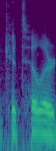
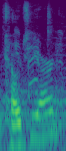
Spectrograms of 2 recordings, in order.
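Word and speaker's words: Cotillard: uh that was a better death than marion catillard and dark knight rises marion cochiard yes sorry yeah she's never heard it pronounced out loud because she is a french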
